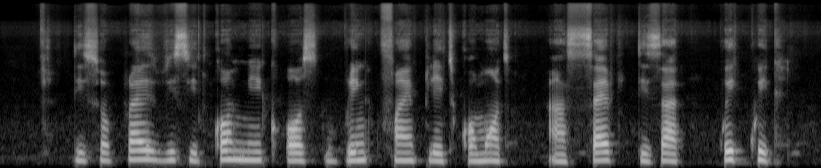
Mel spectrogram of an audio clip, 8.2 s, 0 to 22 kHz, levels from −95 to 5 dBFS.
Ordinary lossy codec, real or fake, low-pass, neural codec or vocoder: none; fake; none; autoencoder, 48 kHz, 128 numbers a frame, DAC-VAE, trained on Japanese speech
